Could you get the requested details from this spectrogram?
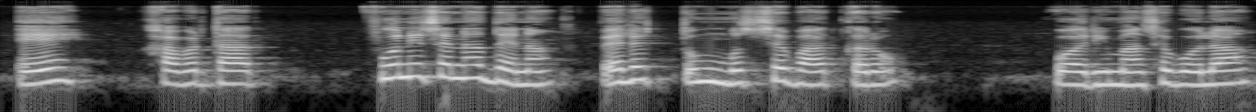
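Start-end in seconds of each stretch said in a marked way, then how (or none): none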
